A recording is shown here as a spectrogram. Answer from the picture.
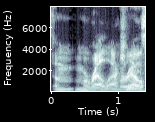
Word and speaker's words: morel: __ ] go ahead it is it's a morel actual rails how it's pronounced it's a mushroom okay yeah i knew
